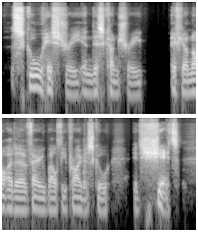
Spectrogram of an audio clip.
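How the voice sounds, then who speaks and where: Speaking with a West Midlands accent, a man has a bright, sharp tone and a moderate pace, captured with a dry, close sound with no echo. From West Midlands, England. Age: 20s. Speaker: history enthusiast. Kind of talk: casual chat.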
